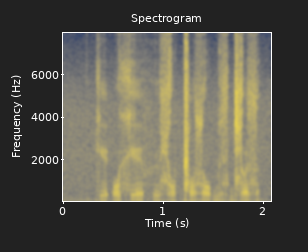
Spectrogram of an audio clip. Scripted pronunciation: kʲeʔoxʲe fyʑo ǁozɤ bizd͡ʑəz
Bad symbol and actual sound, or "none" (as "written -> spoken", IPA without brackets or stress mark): ɤ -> o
